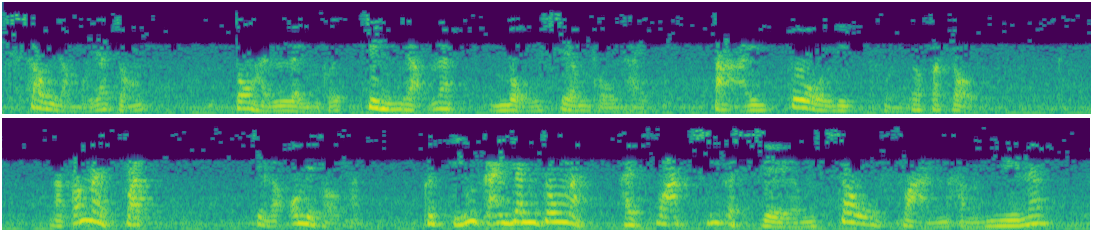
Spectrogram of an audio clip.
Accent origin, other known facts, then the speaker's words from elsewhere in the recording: China; 我哋中国人拜佛就舒服啦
